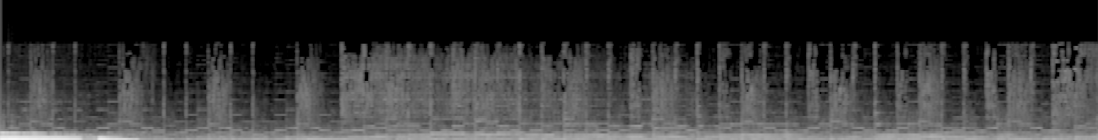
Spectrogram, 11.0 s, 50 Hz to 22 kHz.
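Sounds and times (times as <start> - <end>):
single wolf howling: 0.0 - 1.6.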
